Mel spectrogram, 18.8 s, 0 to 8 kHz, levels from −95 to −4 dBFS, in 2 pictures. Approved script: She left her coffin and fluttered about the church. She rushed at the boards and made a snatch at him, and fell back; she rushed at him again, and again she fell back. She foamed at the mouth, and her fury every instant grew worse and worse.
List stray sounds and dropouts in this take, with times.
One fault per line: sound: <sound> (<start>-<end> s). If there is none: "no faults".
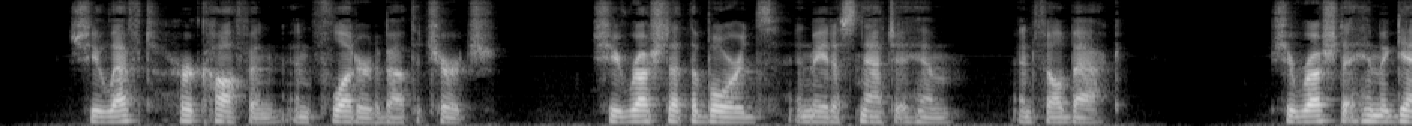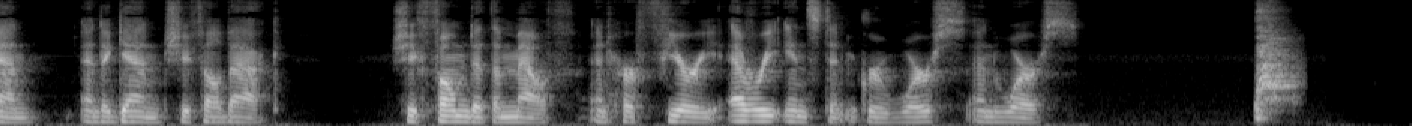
sound: bark (17.8-18.1 s)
